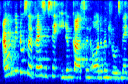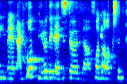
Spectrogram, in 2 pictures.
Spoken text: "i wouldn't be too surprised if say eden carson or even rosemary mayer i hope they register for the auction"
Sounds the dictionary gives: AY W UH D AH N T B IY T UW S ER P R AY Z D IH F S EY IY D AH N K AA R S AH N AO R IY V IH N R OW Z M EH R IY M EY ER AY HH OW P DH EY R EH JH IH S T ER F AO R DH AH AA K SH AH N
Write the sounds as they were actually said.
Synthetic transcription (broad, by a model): AY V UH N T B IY T UW S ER P R AY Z IH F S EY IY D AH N K AA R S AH N AO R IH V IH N R OW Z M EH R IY M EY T AY HH OW P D EY R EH JH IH S T ER F AO R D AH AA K SH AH N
